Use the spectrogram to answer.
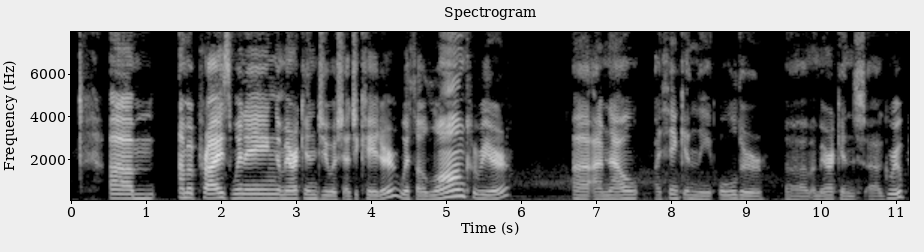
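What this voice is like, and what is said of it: American accent. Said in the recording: “I'm obviously the one with the American accent.”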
